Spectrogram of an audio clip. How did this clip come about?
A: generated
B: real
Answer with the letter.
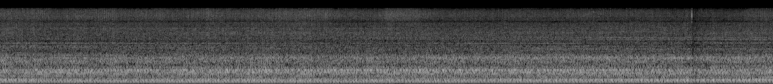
B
